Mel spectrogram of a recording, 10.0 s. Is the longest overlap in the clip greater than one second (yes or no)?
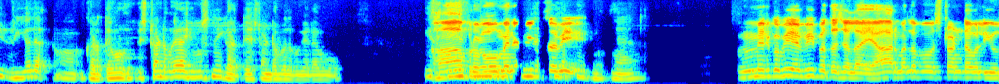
yes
